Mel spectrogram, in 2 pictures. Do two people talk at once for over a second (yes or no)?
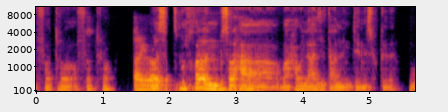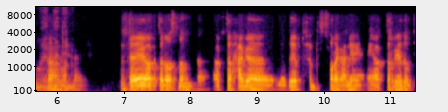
no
